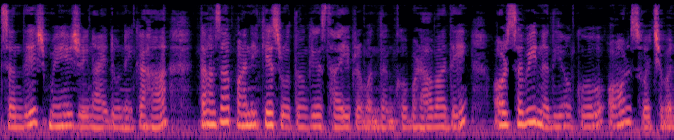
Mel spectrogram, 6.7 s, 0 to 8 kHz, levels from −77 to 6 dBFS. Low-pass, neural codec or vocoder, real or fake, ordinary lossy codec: 7.2 kHz; vocoder, 24 kHz, 100 mel bands, Vocos; fake; none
